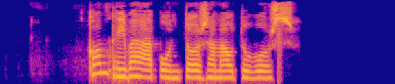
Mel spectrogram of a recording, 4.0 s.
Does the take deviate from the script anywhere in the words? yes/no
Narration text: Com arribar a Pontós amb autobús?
no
